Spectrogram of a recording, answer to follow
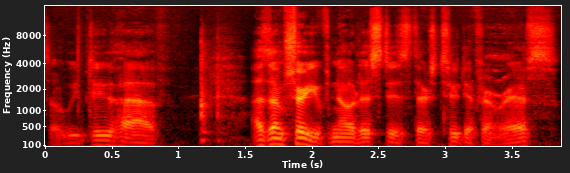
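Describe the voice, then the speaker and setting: Very deep-voiced man explaining guitar music. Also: normal speed. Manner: explanatory, thoughtful, with frequent uh fillers. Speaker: guitarist reacting to a song. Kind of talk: casual music breakdown commentary. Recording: music playing in the background.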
